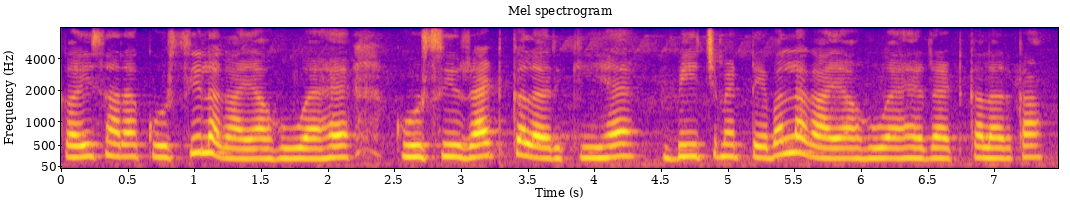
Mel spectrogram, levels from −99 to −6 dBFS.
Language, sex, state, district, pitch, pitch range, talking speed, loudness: Hindi, female, Jharkhand, Garhwa, 245 Hz, 220-255 Hz, 160 wpm, -15 LUFS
